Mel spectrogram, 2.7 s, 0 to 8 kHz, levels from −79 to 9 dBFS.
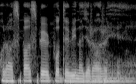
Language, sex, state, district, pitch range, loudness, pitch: Hindi, male, Punjab, Fazilka, 100-110 Hz, -16 LUFS, 105 Hz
